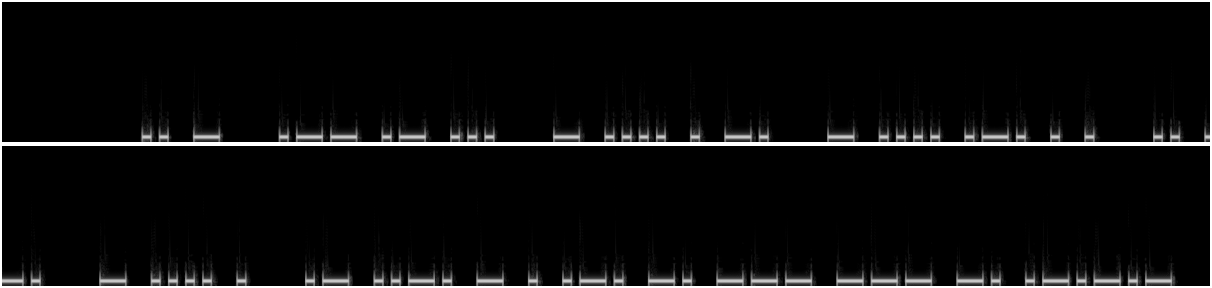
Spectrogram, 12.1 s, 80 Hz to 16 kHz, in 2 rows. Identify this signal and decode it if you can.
Morse code, heard as a keyed tone, about 28 wpm, 700 Hz. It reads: IT WAS THEN THREE IN THE AFTERNOON.
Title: Sentences from Top 1500 Words 28wpm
